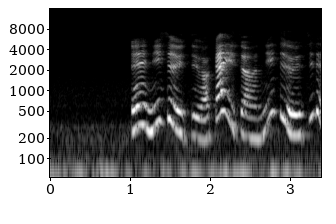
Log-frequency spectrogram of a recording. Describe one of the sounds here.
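A young woman laughs brightly and close to a microphone.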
